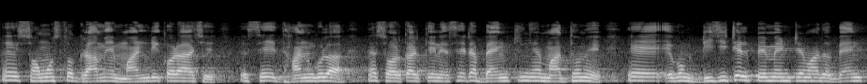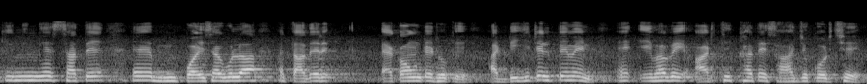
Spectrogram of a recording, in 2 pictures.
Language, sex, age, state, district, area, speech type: Bengali, male, 45-60, West Bengal, Paschim Medinipur, rural, spontaneous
